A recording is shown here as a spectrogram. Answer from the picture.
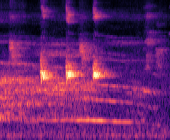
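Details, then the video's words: Yellow-vented bulbul in a black cage: three short, bright, bubbly notes about a third of a second apart over a faint steady hum. "suara burung trucukkan"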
